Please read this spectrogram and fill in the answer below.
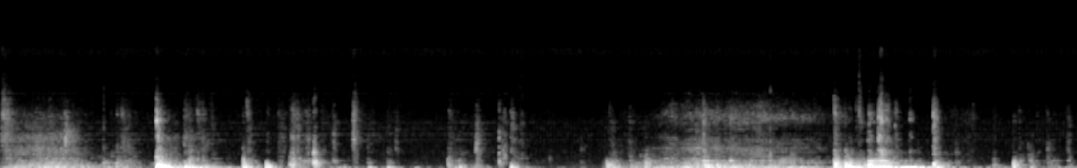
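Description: Elevator's automatic sliding doors opening, with a sharp knock about a second and a half in, then a run of small clicks. Near the end the doors close with a steady hum and a louder rush of motion.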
